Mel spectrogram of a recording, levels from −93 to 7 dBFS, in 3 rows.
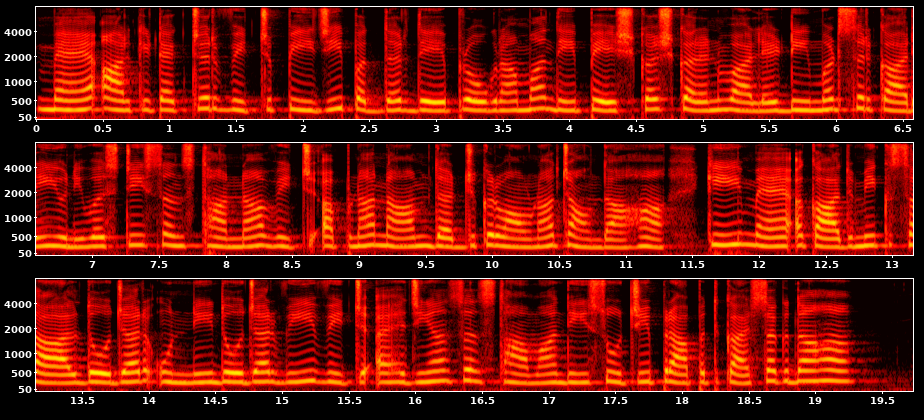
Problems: background conversations at intervals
